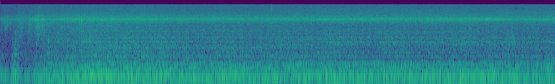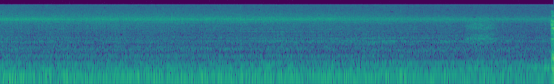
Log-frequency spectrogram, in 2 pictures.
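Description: Weil-McLain CGa gas-fired boiler running: a steady low rumble with a faint high tone above it, setting in suddenly at the start.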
